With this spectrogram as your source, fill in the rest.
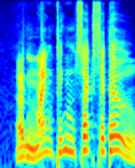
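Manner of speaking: put-on old-time newscaster accent. Telling a story, then repeating a date in a mid-Atlantic newscaster accent. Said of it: "Should I say that in like the mid-Atlantic accent".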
